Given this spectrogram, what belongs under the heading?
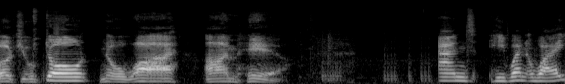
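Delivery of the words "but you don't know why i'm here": loud, slow, deliberate delivery. Retelling a wrestler's ring speech after an interrupted match: Scott Hall impression. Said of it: "I'm really going for this impression here".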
